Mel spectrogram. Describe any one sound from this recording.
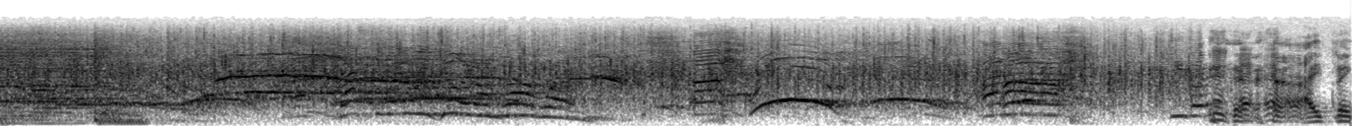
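A band plays music.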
